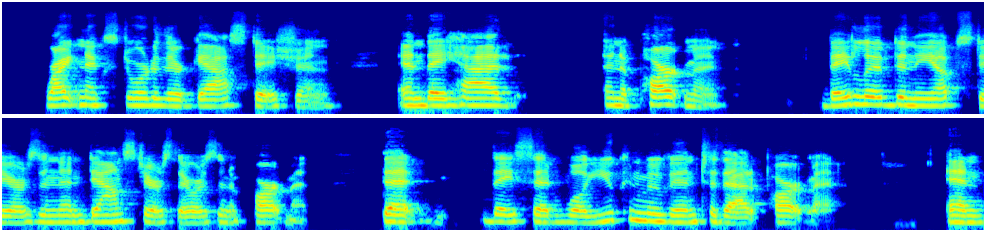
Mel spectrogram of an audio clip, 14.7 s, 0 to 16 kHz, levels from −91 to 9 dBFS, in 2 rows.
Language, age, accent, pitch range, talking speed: English, 50-69, American, 185-215 Hz, 145 wpm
